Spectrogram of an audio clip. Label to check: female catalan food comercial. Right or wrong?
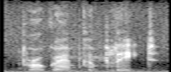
Wrong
